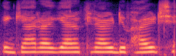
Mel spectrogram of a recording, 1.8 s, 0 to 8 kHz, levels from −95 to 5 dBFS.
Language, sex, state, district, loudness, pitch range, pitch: Maithili, female, Bihar, Madhepura, -13 LUFS, 230-235 Hz, 230 Hz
